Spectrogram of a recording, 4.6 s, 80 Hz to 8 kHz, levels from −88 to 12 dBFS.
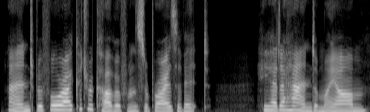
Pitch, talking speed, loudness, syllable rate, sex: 235 Hz, 220 wpm, -18 LUFS, 5.9 syllables/s, female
